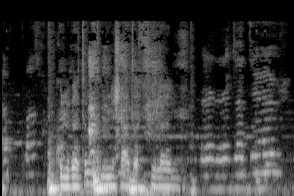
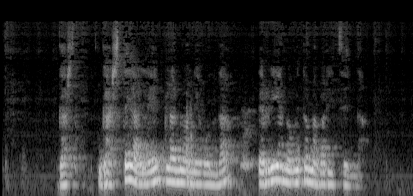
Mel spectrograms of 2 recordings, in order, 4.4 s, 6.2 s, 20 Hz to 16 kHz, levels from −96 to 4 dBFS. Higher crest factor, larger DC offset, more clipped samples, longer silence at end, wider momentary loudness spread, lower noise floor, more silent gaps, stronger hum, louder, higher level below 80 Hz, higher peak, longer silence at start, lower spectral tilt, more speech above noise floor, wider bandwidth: about the same, 18 dB vs 16 dB; neither; neither; second, 0.2 s vs 0.8 s; first, 20 LU vs 16 LU; second, -40 dBFS vs -63 dBFS; neither; neither; first, -17 LUFS vs -20 LUFS; first, -34 dBFS vs -58 dBFS; first, 0 dBFS vs -4 dBFS; second, 0.05 s vs 0.9 s; about the same, -7.5 dB/octave vs -8 dB/octave; second, 22 dB vs 44 dB; about the same, 11 kHz vs 10.5 kHz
